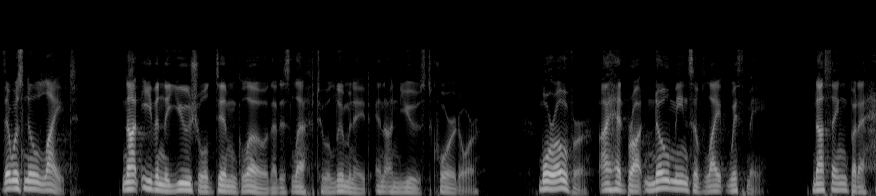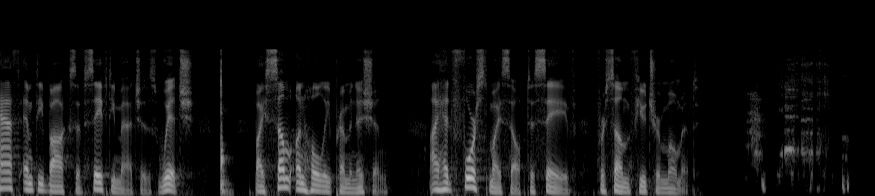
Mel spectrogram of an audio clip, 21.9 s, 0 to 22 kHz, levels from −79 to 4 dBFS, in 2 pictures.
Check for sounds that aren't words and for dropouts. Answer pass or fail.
fail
